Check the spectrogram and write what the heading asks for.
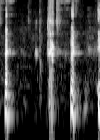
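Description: A man chuckling: three short, breathy bursts of laughter.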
